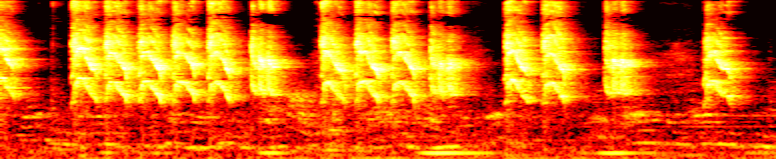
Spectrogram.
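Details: Harsh squawking phrases from a caged long-tailed shrike, each a fast run of five or six rasping notes, with short pauses between runs.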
